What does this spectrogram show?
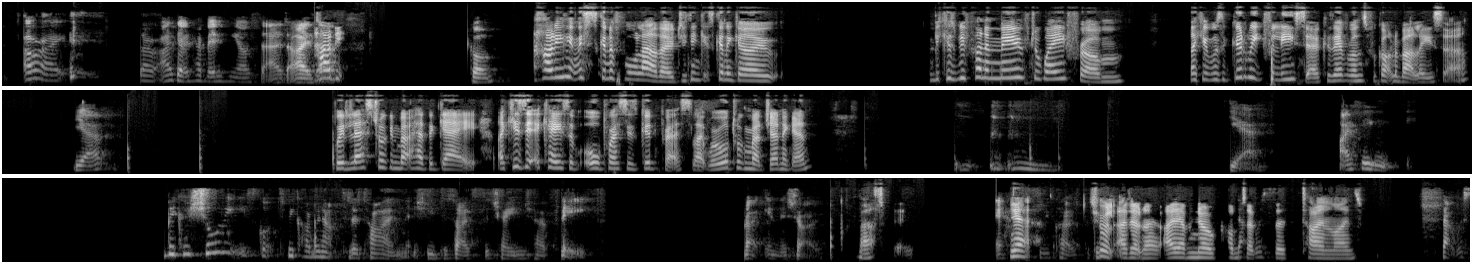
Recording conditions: poor sound quality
